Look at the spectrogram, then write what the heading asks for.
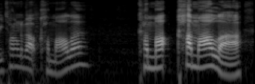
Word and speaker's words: Kamala: You're sniff and camel toe. Are you talking about Camala? Kamal Kamala is not called Camelto. Her name is not Kamlto. It's Kamala.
